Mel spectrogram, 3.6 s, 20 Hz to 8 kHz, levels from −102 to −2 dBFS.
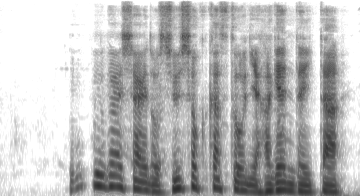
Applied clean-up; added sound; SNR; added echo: neural mask model DeepFilterNet 3.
